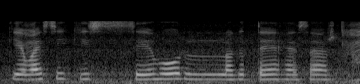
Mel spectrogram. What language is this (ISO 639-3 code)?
mai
